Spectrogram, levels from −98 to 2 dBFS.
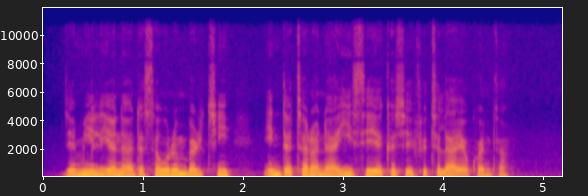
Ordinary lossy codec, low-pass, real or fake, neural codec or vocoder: none; 10.8 kHz; real; none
